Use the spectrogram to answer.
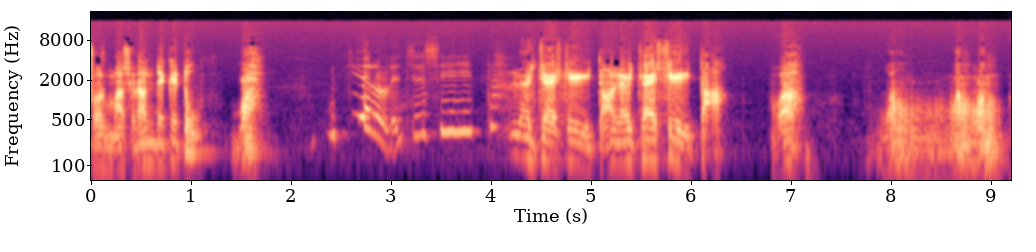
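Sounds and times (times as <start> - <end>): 
speech: 0.0 - 1.8, 2.8 - 7.2, 7.9 - 9.0
dog growling: 7.8 - 9.1.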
